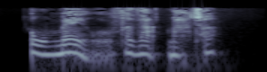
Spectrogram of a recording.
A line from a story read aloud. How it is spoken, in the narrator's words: she muttered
